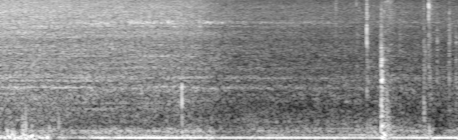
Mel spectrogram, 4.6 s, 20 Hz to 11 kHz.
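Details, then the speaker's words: Chevrolet LS 5.3 V8 after replacing spark plug wires and cleaning injectors (one wire was arcing): smooth, even idle at 630 rpm with no misfires on cylinders 1–8; normal idle after repair. "como pueden ver ya no tenemos fallas de cilindro el motor estable completamente marcha mínima 630 revoluciones por minuto"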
